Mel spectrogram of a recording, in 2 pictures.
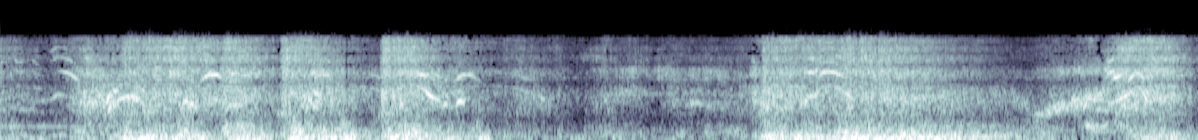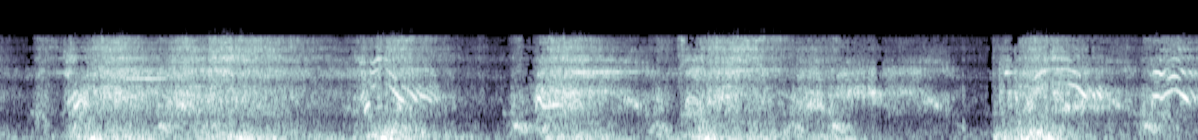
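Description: Blades slash and strike repeatedly in a fierce fight.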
